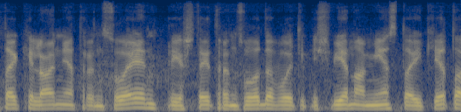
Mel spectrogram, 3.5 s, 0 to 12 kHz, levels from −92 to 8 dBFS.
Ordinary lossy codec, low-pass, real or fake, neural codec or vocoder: Opus, 24 kbps; 10.8 kHz; fake; codec, 44.1 kHz, 7.8 kbps, DAC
